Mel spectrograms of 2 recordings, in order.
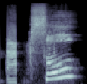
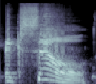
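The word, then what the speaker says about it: Accel: Because George says, because this pisses me off, people think it's pronounced Kamen Rider Axel, but it's clearly Excel. – Yeah. – Like the word accelerate. – Yes. – So it's not Axel, people. It's Kamen Rider Excel.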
